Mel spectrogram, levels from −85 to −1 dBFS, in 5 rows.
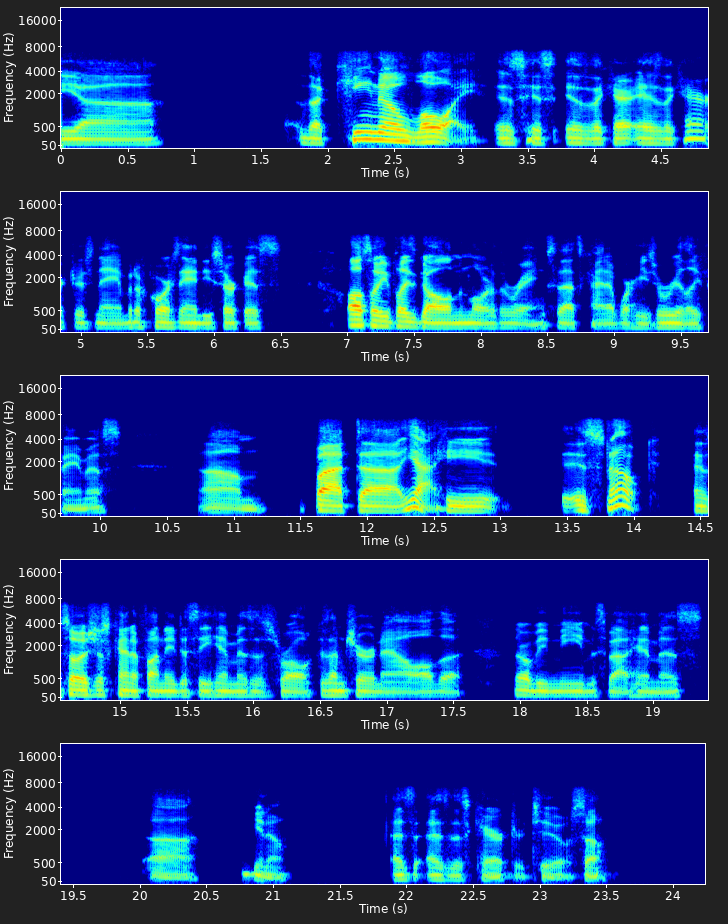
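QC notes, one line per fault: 0.91–24.24 s, AMR comfort noise: thirteen pauses, 20 ms to 0.76 s long, longest at 0.91 s, 21.13 s and 23.67 s; another at 19.53 s falls between "memes about him as" and "uh you know". Speech frames stop, and a smooth synthetic noise replaces the real background. Unlike a gate or dropout, the gap is filled, not silent.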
